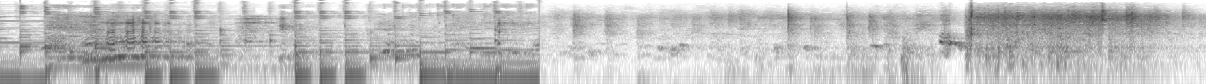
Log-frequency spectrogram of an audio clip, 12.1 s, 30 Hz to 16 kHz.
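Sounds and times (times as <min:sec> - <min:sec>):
music with steady beat and bass: 0:00.0 - 0:05.4.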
